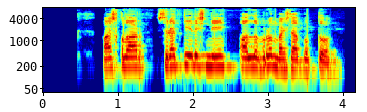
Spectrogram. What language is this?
Uyghur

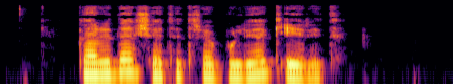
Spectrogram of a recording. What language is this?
Georgian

